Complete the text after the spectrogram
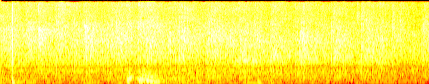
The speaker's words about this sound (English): Can we give one more round of applause for those who are baptized this morning?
